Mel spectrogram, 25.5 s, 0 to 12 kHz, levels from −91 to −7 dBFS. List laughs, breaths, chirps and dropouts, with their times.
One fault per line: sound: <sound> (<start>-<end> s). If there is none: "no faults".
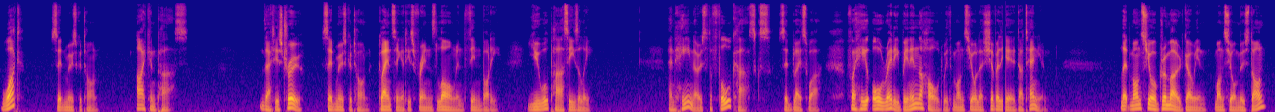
sound: dropout (20.1-20.1 s)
